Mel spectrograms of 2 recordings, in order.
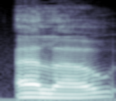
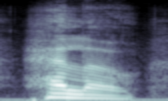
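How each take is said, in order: First: The h sound at the start is dropped. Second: The h sound at the start is pronounced. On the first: The speaker calls it wrong. "Some people say hello instead of" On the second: The speaker calls it right. "instead of hello"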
